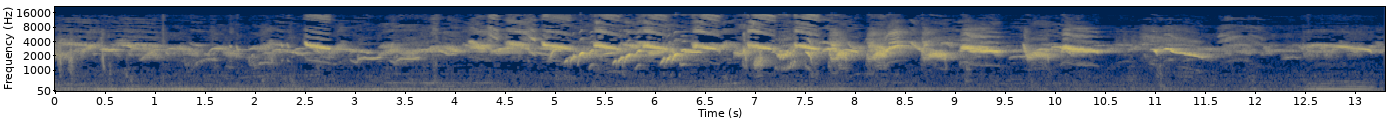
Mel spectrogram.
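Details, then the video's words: Chinese hwamei delivering a long, continuous lure song, a lively stream of varied whistles, trills and rapid slurred phrases that swell and fade, with a low hum early and near the end. "PANCINGAN WAMBI MACET"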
